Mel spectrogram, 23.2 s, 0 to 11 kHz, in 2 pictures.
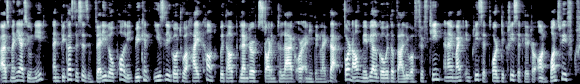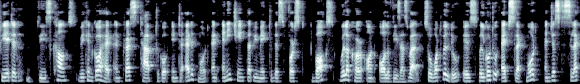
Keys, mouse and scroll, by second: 1.6 middle click, 3.1 click, 4.7-6.8 ctrl+middle drag, 7.1-9.5 drag, 10.9 ctrl+middle click, 12.0-12.9 shift+middle drag, 14.3 Tab, 17.8 middle click, 20.1 shift+middle click, 21.6 click, 23.1 click.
